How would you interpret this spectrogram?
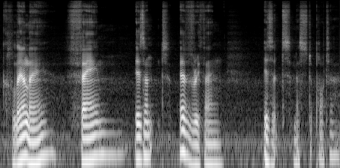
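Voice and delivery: slow drawl with heavy pauses between words; Snape. Acted. Teacher needling Mister Potter, slow Snape drawl. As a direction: draw out each phrase, softening toward the end. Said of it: "Snape, you don't need to end every".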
